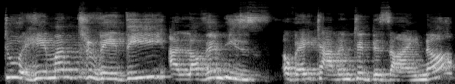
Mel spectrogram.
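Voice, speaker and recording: A woman's voice: on the high side, normal speed, reverberant. A woman guest chatting in an interview, emotional and bubbly, with lots of fillers. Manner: emotional and bubbly, laughs often, many fillers. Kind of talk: casual interview chat.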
